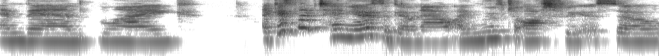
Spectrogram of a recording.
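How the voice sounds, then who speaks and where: The speaker talks at a fairly slow pace with ordinary pitch variation, and audible room echo surrounds the voice. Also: woman, medium pitch for a woman. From UK (born in Zimbabwe). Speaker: tech founder and CEO. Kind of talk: casual interview. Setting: live stream video call.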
